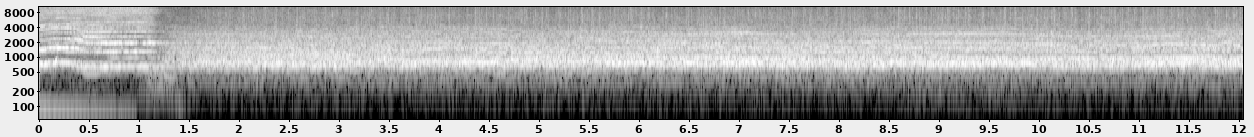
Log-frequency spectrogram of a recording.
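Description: The K-pop song's last sung note and bass end about a second in, giving way to a studio audience cheering steadily, a high-pitched crowd sound that holds at an even level.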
